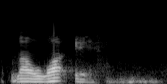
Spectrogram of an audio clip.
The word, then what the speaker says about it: Laua'e: It's all vowels, yeah? R, A, E, O, U, Lau, R, A, Laua'e.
